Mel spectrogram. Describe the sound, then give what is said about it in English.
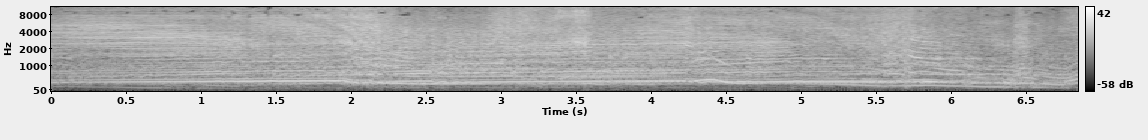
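A Formula One race car engine screams at high revs as one loud, continuous whine that dips and climbs again several times, heard alone without talk. “Yes, let us get into F1, because we have the sound now.”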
